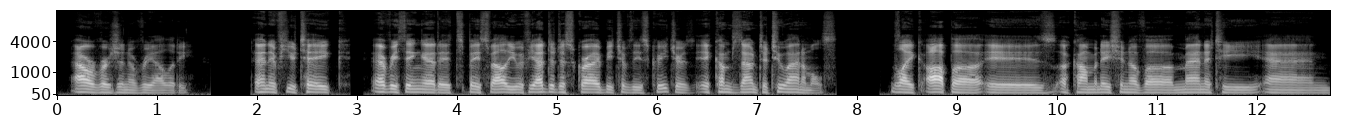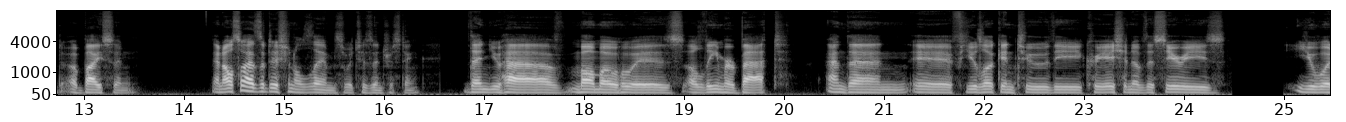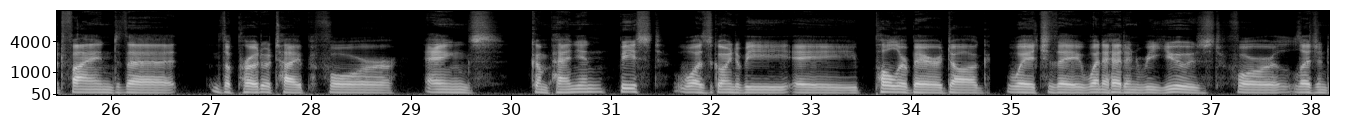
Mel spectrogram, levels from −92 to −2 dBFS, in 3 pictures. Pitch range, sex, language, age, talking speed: 115-130 Hz, male, English, 40-59, 145 wpm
